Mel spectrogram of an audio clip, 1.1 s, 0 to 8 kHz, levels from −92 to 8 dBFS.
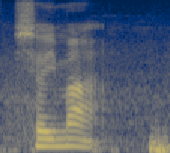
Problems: constant background noise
